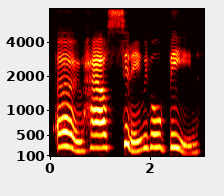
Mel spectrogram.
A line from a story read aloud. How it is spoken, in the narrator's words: Malfoy sneered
